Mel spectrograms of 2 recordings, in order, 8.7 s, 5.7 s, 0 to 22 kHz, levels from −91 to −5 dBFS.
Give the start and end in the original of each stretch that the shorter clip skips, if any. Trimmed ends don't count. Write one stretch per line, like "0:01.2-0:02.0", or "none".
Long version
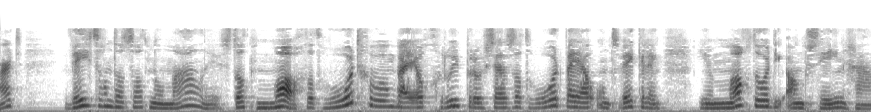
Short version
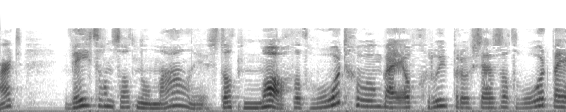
0:01.1-0:01.3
